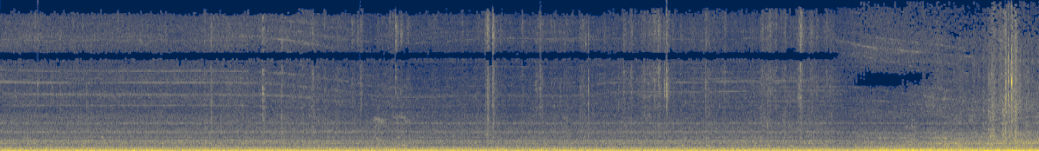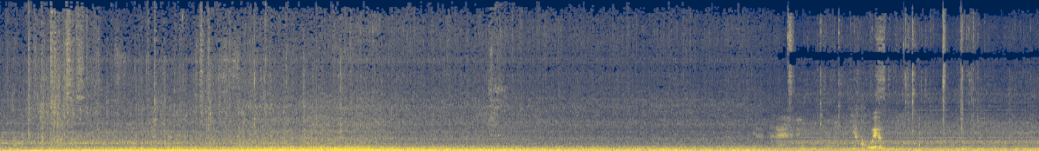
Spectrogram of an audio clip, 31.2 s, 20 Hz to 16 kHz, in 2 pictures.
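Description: Cabin noise of a Boeing 737 landing: a steady rumble of engines and airflow that grows louder for several seconds after touchdown about halfway through, then eases as the plane slows on the runway.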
